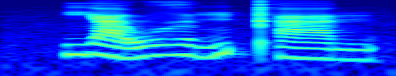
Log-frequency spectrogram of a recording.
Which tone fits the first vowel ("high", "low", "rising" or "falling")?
low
